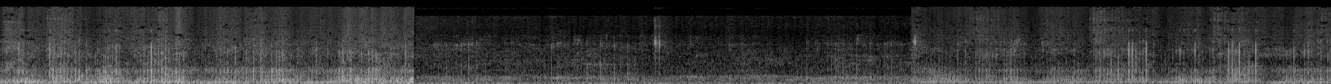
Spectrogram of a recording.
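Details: Domestic cat purring loudly as a steady, low rumbling drone with a rapid throbbing pulse; the purr drops to a quieter, duller stretch midway and then returns at full strength.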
